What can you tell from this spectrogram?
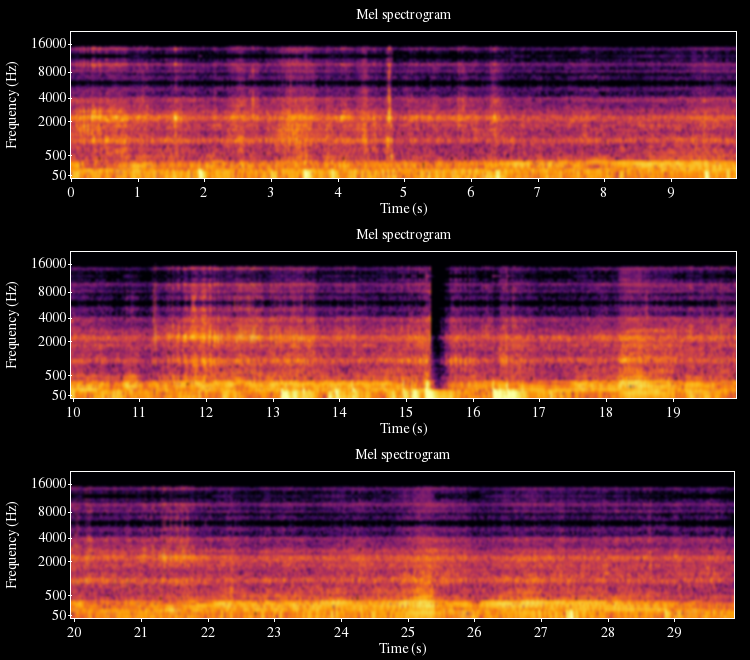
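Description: Can-Am Outlander ATV engine revving up and down under race load, with repeated rises and falls in pitch and frequent thumps and wind buffeting on the microphone. The sound cuts out for an instant about halfway through.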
